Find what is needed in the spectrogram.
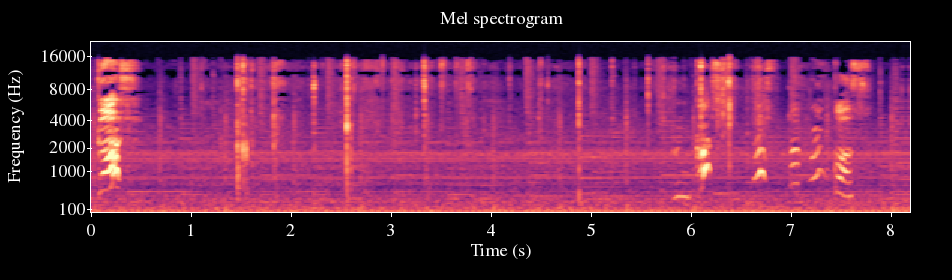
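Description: Soft background music with steady held tones. Over it come a few short, high-pitched squeaks that bend up and down in pitch: one right at the start and a cluster about six to seven and a half seconds in.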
